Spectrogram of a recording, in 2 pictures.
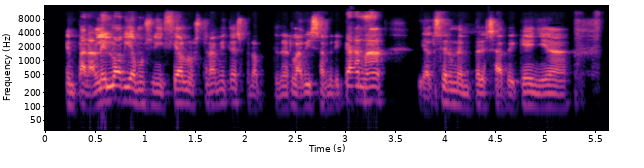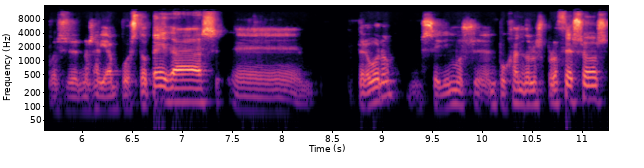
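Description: A man speaks at a moderate pace and medium pitch with lively intonation over a quiet background. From Madrid, Spain. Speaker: entrepreneur. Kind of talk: interview testimony.

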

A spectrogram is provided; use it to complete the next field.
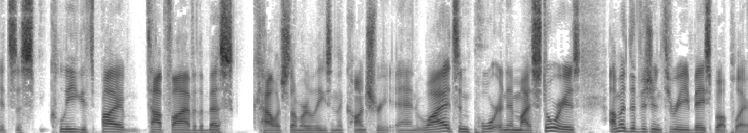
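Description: A man with an American accent speaks at a very fast pace and ordinary pitch variation, recorded very cleanly against a silent background with a dry, close sound with no echo. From Connecticut, US Northeast. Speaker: youth sports coach, former athlete. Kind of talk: casual interview. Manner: animated.

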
